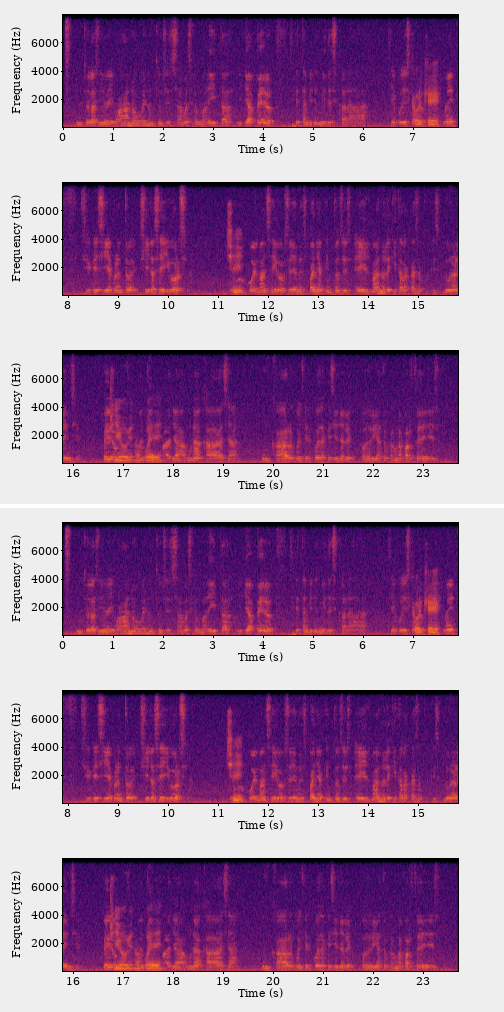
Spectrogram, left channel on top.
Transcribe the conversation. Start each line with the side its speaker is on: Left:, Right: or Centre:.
Left: Entonces la señora dijo, ah, no, bueno, entonces está más calmadita y ya, pero es que también es muy descarada. Si le pudiese que
Right: ¿Por
Left: a preguntarme,
Right: qué?
Left: dice que si de pronto, si ella se divorcia
Right: Sí,
Left: y- O, o el man se divorcia ya en España, que entonces el man no le quita la casa porque es de una herencia, pero
Right: sí,
Left: que
Right: obvio
Left: si
Right: no
Left: mantiene
Right: puede.
Left: por allá una casa, un carro, cualquier cosa, que si a ella le podría tocar una parte de eso,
